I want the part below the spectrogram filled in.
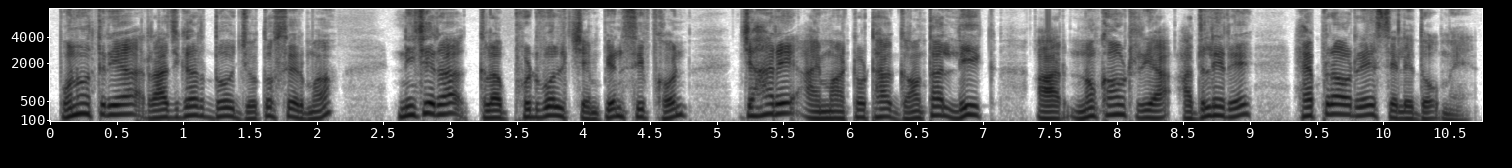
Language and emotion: Santali, neutral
